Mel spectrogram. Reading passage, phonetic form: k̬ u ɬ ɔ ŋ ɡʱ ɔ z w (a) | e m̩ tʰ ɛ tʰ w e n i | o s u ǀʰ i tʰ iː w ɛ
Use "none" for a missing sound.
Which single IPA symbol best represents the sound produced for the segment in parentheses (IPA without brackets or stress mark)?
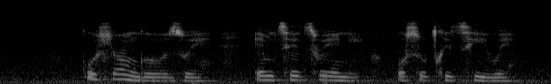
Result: ɛ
